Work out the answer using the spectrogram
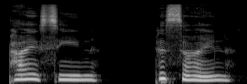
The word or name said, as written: piscine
